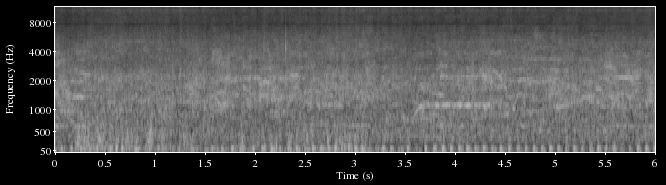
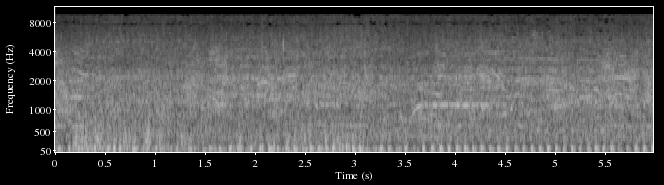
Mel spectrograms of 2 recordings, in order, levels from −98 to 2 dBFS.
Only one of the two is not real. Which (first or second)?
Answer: first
